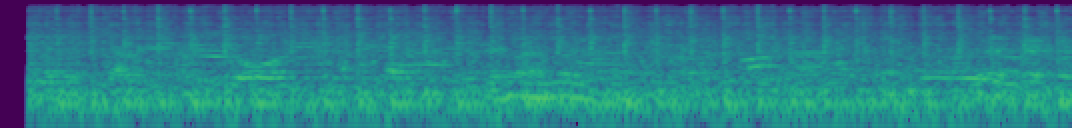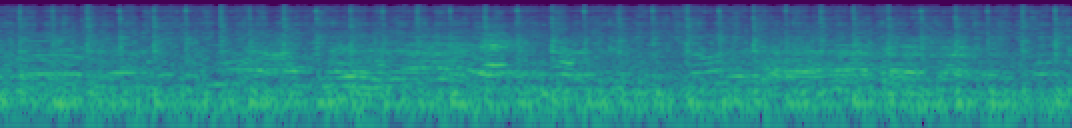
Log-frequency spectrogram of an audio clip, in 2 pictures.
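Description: Model stationary steam engines running, with a rapid, even clicking from one of the engines, over a low steady hum and voices in the background.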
